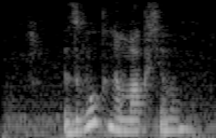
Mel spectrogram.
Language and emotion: Russian, neutral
